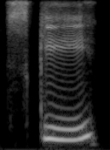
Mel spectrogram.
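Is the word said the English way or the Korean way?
English. It is said with English pronunciation. "sa English"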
